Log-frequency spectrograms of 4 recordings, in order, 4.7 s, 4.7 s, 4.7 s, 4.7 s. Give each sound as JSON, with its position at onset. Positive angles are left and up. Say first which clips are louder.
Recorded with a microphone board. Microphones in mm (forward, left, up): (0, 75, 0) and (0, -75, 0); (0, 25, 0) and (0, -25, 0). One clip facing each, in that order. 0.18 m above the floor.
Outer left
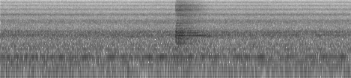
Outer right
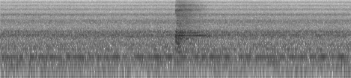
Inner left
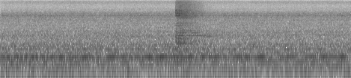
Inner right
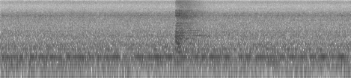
{"t": 2.3, "sound": "a snare drum", "louder": "outer right 1 dB, inner right 2 dB", "side_deg": -25, "distance_m": 5.5}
